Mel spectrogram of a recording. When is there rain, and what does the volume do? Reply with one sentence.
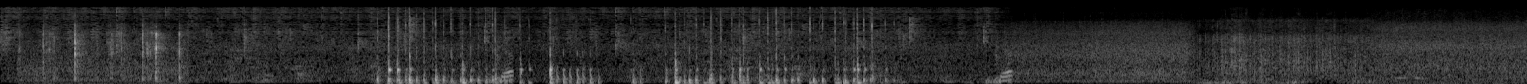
You can hear the rain from 0.0 to 15.2 s, at a steady volume.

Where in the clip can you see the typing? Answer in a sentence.
You can hear the typing from 3.8 to 9.1 s.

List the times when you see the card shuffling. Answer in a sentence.
You can hear the card shuffling from 0.1 to 1.9 s.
